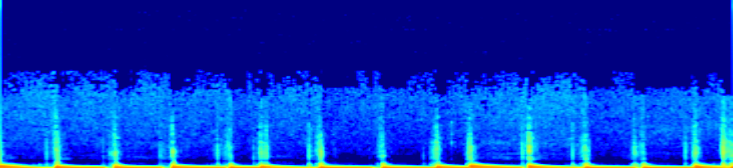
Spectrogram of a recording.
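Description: A bass guitar plays palm-muted notes in a steady, walking rhythm, about a dozen deep, round plucks shifting between low pitches, with no voices over them.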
